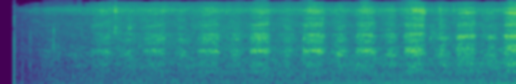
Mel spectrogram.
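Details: A French Bulldog that copes poorly with heat pants after a walk, lying stretched out like a frog. Fast, rhythmic, breathy panting pulses run steadily through the recording.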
